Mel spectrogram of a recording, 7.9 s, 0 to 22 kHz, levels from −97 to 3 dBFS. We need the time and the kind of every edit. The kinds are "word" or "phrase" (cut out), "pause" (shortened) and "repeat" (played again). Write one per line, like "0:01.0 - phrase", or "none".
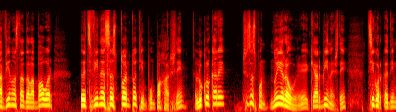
none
